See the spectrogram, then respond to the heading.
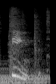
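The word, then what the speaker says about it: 听: Okay, this is this letter, Ting.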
